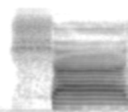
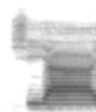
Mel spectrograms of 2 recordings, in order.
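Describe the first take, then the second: First: A strong sh flows straight into a. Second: An extra i sound comes after the sh. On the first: The speaker calls it right. "harus deras dulu suaranya" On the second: The speaker calls it wrong. "Jangan sampai syia"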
